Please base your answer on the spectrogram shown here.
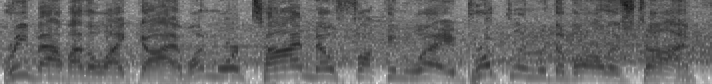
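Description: A man's voice: high voice, animated, normal speed. A man doing mock basketball play-by-play as a parody sports commentator, with a profane, bombastic announcer delivery. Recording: noisy, game crowd and court sounds. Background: basketball game ambience with bouncing ball.

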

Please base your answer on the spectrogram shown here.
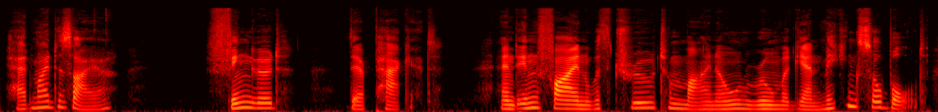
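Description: An actor playing an intense, brooding young prince in a classical Shakespearean dramatic reading, with theatrical, emphatic phrasing. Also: male voice, on the high side, slow, bright, forceful tone, clear, resonant tone, no room sound. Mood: urgent, conspiratorial.

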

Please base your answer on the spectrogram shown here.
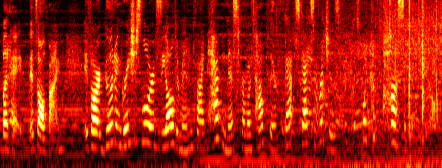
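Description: High-voiced, wry woman as teenage girl thief. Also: animated, normal speed. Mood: wry, sardonic. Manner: wry, sarcastic. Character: sardonic 13-year-old girl pickpocket stowaway. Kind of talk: radio drama narration and acting. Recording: music behind the voice.

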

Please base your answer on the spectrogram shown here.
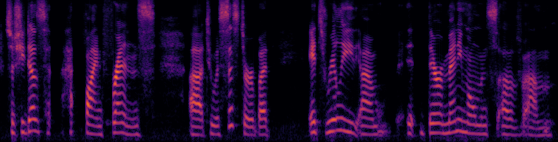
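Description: A bright, clear-voiced woman in her forties talks as a guest author, thoughtful and measured, pausing with fillers as she builds her points. She is recorded dry and close on a desk mic in a home study. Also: fairly low pitch, no room sound. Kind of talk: interview on radio show. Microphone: desk podcast mic on boom, video call.

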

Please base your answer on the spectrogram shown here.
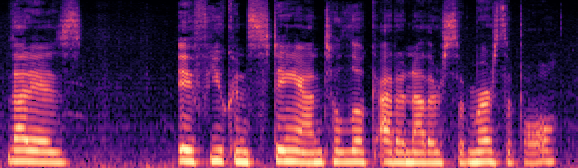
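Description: A woman's voice: fairly high pitch, level tone, normal speed, lightly acted. A young woman playing an earnest teenage daughter, narrating a first-person audio drama in a reflective way. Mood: warm, hopeful. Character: teenage daughter of a marine biologist, earnest storyteller. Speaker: narrator and lead character.

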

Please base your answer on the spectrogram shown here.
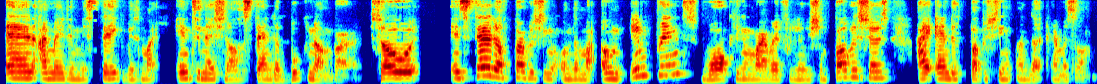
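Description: A woman's voice: medium pitch, moderate pace. A Dutch woman in her fifties with a Dutch accent, giving an earnest talk as a publisher, with frequent ums, recorded on a webcam at home. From Netherlands. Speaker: guest speaker, publisher. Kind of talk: online presentation. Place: home room with painting. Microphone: video call webcam.

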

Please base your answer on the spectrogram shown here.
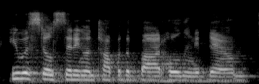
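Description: A young adult woman reading a children's story aloud as expressive scripted narration. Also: mid-range voice, fairly quick, low-quality recording.

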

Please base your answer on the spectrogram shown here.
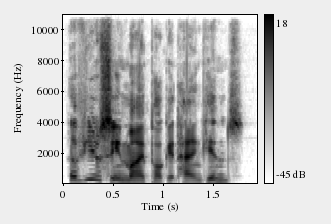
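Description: A man's voice: mid-range voice, wildly swooping pitch, normal speed, a bit bright, pitched above the performer's own voice. A man voicing a curious, eager little girl in a children's storybook, wide-eyed and full of questions. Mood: timid, curious. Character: curious, frightened-then-delighted little girl. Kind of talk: storybook character voice.

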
